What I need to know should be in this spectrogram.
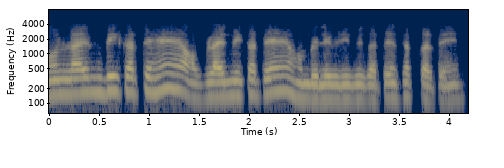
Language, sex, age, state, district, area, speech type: Urdu, male, 45-60, Uttar Pradesh, Rampur, urban, conversation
